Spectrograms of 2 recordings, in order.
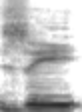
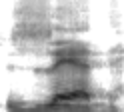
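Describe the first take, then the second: First: The letter is said the American way, 'zee'. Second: The letter is said the British way, 'zed'.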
